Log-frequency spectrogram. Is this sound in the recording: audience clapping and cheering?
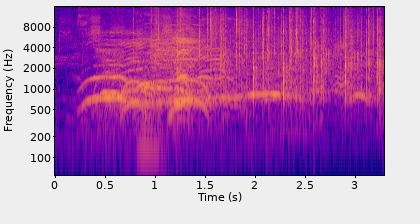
yes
